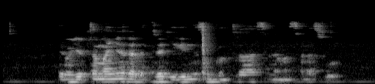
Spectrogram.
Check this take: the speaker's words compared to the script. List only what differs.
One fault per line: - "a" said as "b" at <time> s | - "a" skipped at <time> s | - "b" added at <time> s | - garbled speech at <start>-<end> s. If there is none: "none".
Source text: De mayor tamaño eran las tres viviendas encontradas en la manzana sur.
none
